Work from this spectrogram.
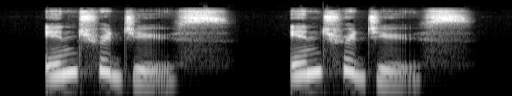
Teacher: In the word introduce, the stress is on the last part, introduce. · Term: Word stress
